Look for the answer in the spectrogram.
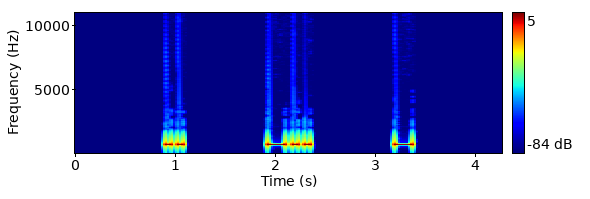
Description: Morse code, heard as a keyed tone, about 20 wpm, spaced as for 8 wpm, 700 Hz. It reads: IDT
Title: 067 Lesson 12e - Letter d - Three Characters 20wpm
